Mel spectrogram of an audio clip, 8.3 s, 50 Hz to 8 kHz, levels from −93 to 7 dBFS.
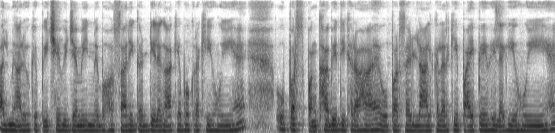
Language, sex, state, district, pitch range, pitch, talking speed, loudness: Hindi, male, Delhi, New Delhi, 110-120 Hz, 115 Hz, 225 wpm, -16 LUFS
